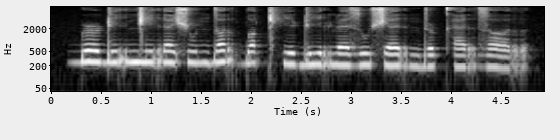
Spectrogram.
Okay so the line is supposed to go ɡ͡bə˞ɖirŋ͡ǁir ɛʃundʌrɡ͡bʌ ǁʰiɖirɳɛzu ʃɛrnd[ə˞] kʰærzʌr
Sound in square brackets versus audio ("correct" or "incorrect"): correct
